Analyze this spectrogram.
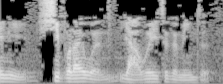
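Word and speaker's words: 雅威: 伊的本体还有一个名，古有差不多 7000次讲到一个名，就是耶和华。 – 现在的学者认为应该回到他最初犹太人给这个神的名字的读音，叫做亚威。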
